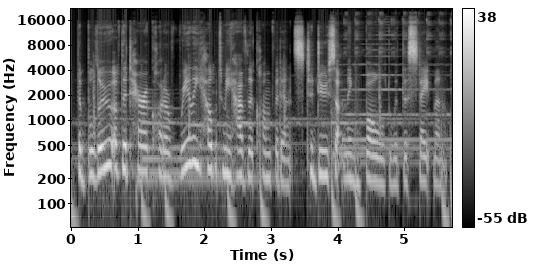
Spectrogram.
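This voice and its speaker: Over music in the background, a woman speaks at a fairly quick pace with hardly any pauses, her fairly high pitch showing ordinary variation. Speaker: Minecraft builder and video creator. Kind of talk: casual commentary over gameplay.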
